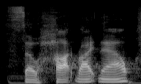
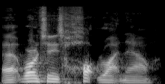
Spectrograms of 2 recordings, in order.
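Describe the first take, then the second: First: Slow, drawn-out mock-model delivery of the line; put-on catchphrase. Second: Said in the usual way. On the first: Estate agent hamming up a catchphrase to the stream, slow and drawn out. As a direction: stretch each word like a silly catchphrase. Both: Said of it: "Don't know why I've done that".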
